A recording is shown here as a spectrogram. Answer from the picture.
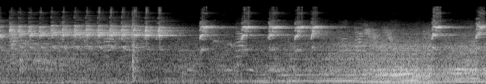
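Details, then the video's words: Fischer's lovebirds singing to encourage mating, with continuous fast shrill chirping over a steady low rumble resembling passing traffic, and occasional louder sharp chirps. "تغريد وتحفيز لتزاوج عصافير الفيشر"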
